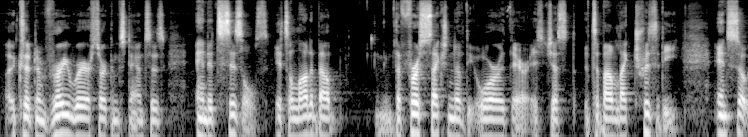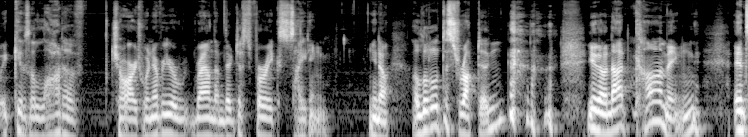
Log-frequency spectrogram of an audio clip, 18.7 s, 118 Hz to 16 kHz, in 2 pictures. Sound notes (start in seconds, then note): 15.7 laughs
